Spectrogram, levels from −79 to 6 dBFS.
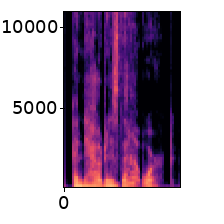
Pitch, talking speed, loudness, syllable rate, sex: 230 Hz, 260 wpm, -17 LUFS, 5.2 syllables/s, female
